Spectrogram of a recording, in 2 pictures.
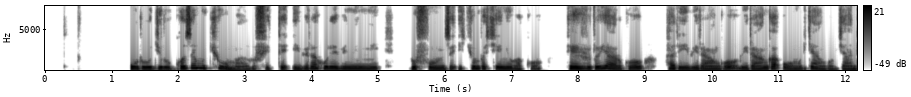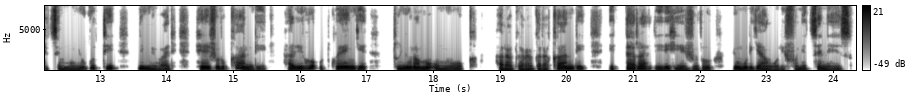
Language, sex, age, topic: Kinyarwanda, female, 36-49, education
